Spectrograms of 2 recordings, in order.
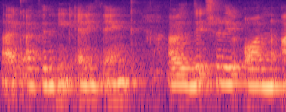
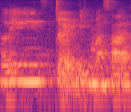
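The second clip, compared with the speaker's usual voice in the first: frightened, panicked, tearful, close to crying; 2 semitones higher, 3 dB quieter than usual. Retelling begging someone not to leave while transferred to hospital, in panicked pleading. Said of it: "panicking like anything".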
